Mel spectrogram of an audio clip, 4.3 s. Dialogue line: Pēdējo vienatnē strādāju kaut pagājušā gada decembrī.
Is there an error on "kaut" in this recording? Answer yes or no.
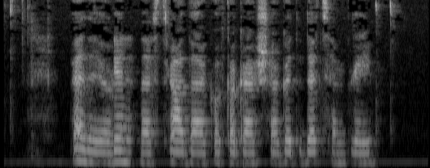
no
